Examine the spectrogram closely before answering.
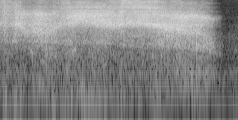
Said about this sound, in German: Du guckst dahin, du versuchst diese Worte zu formen, aber du hörst nur eine Art Zischen. Das Wesen dreht sich auch zu dir und zischt zurück.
